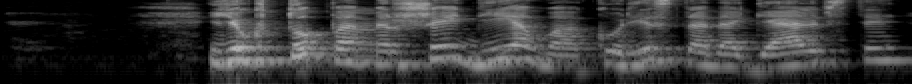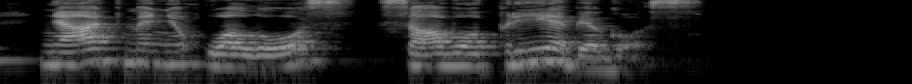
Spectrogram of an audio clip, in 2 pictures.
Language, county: Lithuanian, Šiauliai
